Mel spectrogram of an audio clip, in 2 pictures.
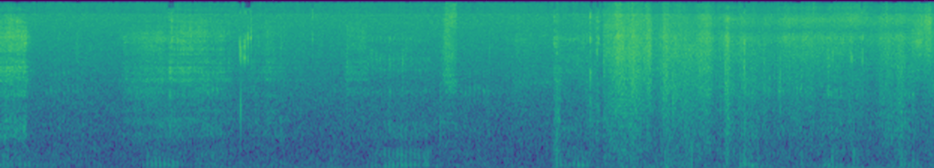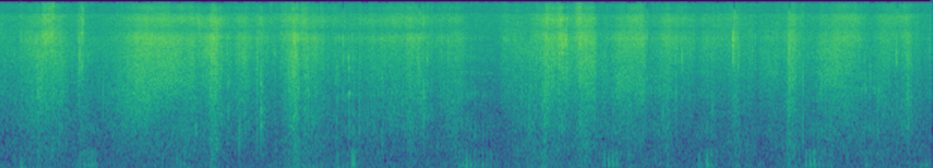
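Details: Domestic cat from the Lucky Ferals cat family, purring steadily with a low, rapid rumbling pulse throughout, broken by bursts of broadband rustling and scratching noise that grow denser in the second half.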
